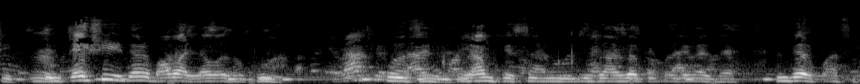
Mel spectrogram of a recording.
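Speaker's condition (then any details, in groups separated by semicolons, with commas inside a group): Speech loss after head injury; head injury from car accident, unconscious after accident, speech lost after accident; very difficult to utter words, heavy speech, listeners say understandable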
